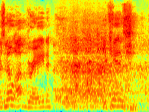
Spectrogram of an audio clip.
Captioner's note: audience laughing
